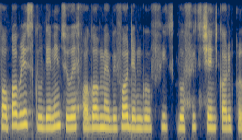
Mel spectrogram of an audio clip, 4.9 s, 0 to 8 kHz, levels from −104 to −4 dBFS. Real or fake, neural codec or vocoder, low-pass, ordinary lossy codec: fake; codec, 16 kHz, 2 kbps, FunCodec, trained on LibriTTS, 25 frames a second; 7.2 kHz; none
